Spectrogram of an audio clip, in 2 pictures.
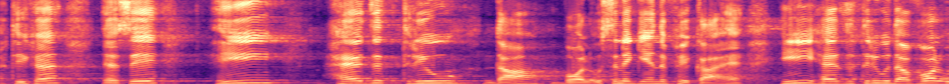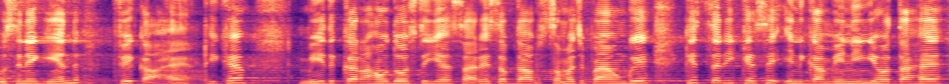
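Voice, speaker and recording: A man's voice: high voice, big-room sound. A man teaching English vocabulary, spelling each word letter by letter and repeating its meaning several times. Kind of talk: slow spelled-out vocabulary lesson.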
